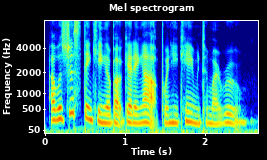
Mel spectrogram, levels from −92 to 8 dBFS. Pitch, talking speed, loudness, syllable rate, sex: 205 Hz, 290 wpm, -21 LUFS, 6.7 syllables/s, female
